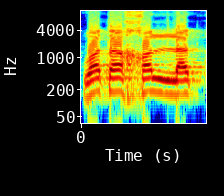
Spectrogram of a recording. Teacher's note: خا کو پر پڑھیں گے۔ خا حروف مستعلیہ میں سے ہے۔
